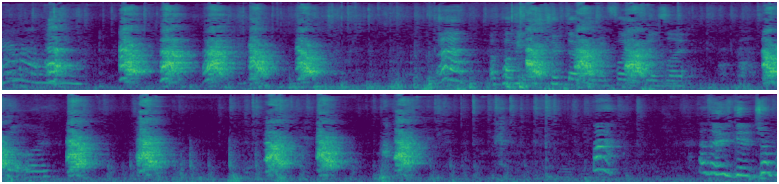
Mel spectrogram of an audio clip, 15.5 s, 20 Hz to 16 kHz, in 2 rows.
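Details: Foster dogs at play: an 8-year-old Pomeranian with a litter of 8-week-old golden retriever mix foster puppies; short yips and barks repeat in bursts, roughly one every second at times, with people talking and laughing throughout.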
